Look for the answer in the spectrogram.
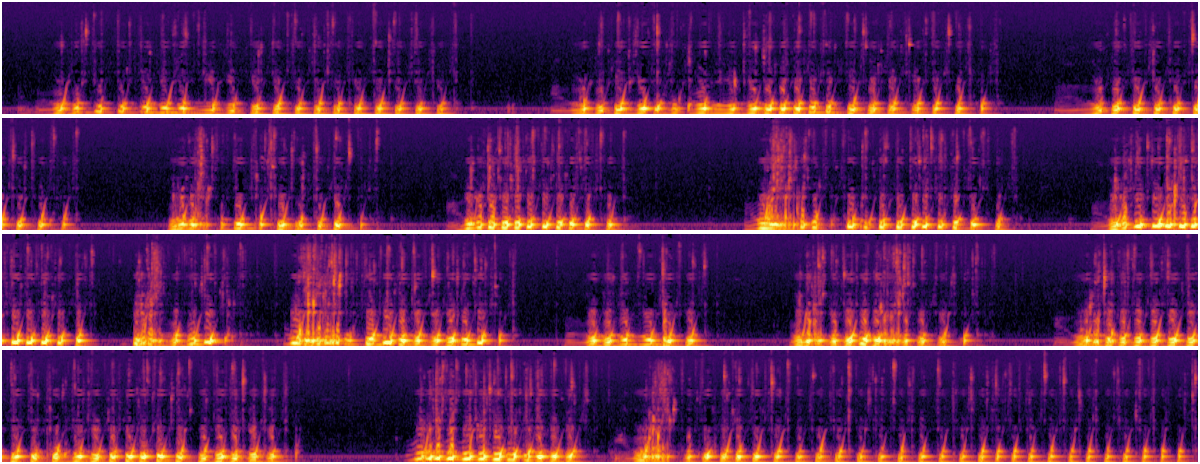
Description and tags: fish speaking to diver
Very big fish tries to present himself to human diver. No answer from human.
office, ships, jobs, mystery, home, fantasy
